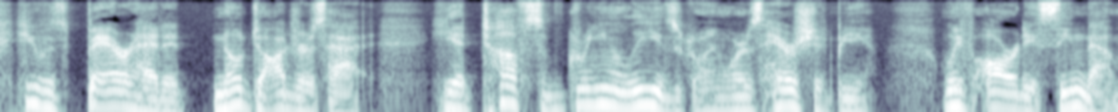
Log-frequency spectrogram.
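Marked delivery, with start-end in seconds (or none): none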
